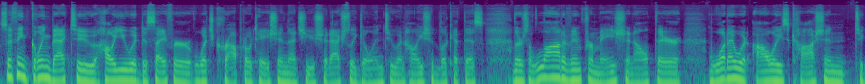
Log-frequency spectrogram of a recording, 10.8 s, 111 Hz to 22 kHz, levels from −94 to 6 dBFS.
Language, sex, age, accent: English, male, 20-39, American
